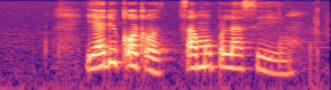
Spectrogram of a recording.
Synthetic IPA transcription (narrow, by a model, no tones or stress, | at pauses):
jadikʼɔt͡ɬʼɔt͡sʼamʊpʼʊlaseːŋ̩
